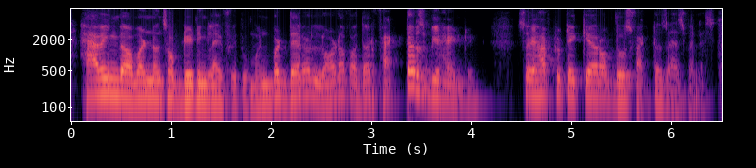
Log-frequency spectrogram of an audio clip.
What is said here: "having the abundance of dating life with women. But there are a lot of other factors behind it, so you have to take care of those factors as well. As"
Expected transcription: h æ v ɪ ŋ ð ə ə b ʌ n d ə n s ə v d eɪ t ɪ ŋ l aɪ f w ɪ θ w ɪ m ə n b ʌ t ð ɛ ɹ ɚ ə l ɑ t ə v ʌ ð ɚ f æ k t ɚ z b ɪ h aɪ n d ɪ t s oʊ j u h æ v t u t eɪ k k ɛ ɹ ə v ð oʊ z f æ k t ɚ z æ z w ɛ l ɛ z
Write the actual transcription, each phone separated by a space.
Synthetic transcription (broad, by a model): h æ v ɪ ŋ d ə ə b ʌ n d ə n s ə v d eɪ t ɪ ŋ l aɪ f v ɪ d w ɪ m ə n b ʌ t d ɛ ɹ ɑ ə l ɑ t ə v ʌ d ɚ f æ k t ɚ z b ɪ h aɪ n d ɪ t s oʊ j u h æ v t u t eɪ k k ɛ ɹ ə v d oʊ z f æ k t ɚ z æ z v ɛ l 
